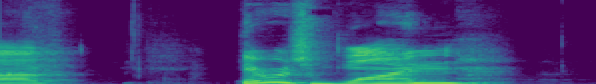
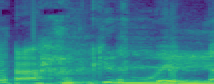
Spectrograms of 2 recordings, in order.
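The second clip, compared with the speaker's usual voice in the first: "How can we?" repeated through real laughter, higher and louder; laughing; 10 semitones higher, 4 dB louder than usual. Real, not acted. Cracking up while asking a cohost how to film the splits. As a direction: laugh the question out loud.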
